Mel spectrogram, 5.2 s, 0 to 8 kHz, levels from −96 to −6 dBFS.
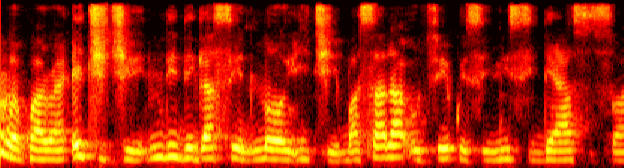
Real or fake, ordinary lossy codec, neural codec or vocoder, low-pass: fake; AAC, 48 kbps; codec, 24 kHz, 6 kbps, HILCodec; 7.2 kHz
